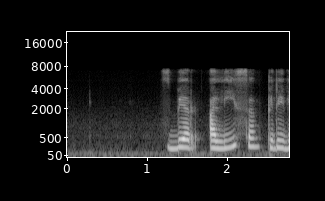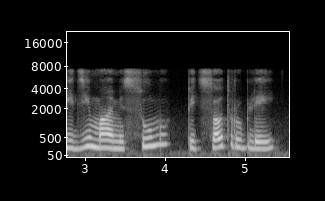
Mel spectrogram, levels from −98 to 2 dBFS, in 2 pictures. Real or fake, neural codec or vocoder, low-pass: fake; codec, 16 kHz in and 24 kHz out, 1 kbps, XY-Tokenizer; 7.2 kHz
